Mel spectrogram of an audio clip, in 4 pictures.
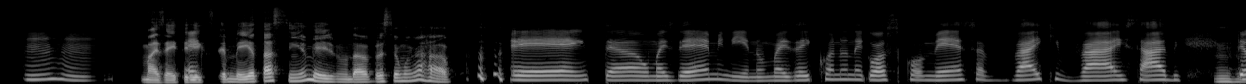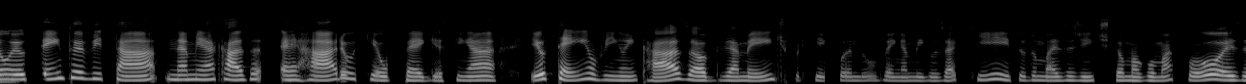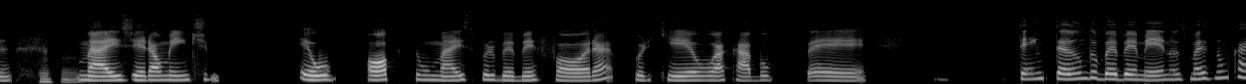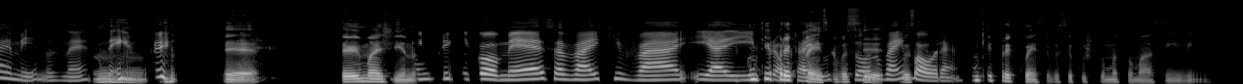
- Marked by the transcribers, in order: laugh; other background noise; laughing while speaking: "sempre"; chuckle
- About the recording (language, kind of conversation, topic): Portuguese, advice, Como a medicação ou substâncias como café e álcool estão prejudicando o seu sono?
